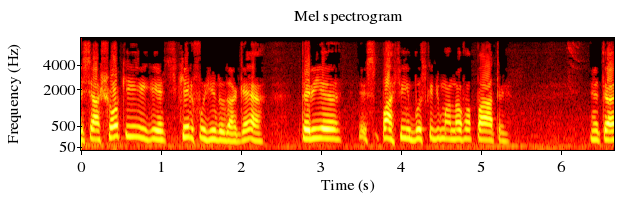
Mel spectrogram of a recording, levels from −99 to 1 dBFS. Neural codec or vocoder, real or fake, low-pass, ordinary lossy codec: none; real; 7.2 kHz; none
